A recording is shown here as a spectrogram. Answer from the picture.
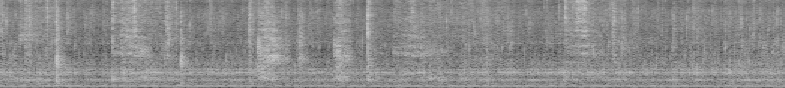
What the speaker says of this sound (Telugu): ధనియాల పొడి, వేసేసి కలిపేసేద్దాం.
